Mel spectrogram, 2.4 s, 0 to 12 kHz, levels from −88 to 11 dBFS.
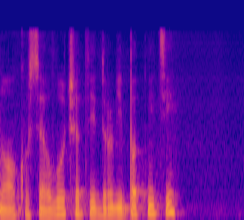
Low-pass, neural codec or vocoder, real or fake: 7.2 kHz; codec, 16 kHz, 0.9 kbps, LongCat-Audio-Codec; fake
